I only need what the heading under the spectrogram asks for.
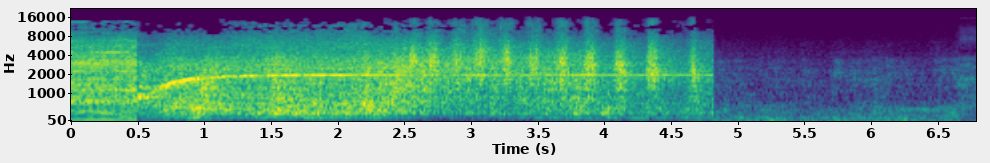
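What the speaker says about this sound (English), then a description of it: "you've seen me previously use the vehicle blower that I blow the vehicle dry with" A vehicle blower drying a car roars with a loud, steady broadband rush and a rising whine, then cuts off abruptly, leaving a quiet room tone; a voice speaks briefly.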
